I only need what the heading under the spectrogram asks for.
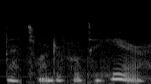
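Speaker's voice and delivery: soft sinister whisper. Acted. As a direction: breathe it out quietly. Host whispers creepily.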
